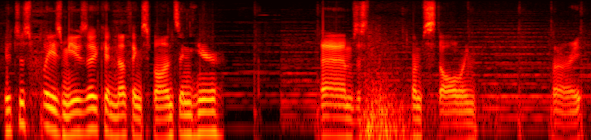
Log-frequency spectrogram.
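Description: A man's voice: mid-range voice, expressive, measured pace, a little mellow, soft background music. A man streaming a horror game with live casual commentary, scared, jumpy and swearing as he goes.

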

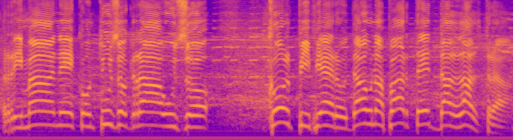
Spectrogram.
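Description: A man's voice: extremely high pitch, slow, music in the background. A man giving live football play-by-play in clipped phrases, calling out players' names. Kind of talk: live match commentary. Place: outdoor football stadium stand. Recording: noisy outdoor stadium TV broadcast.

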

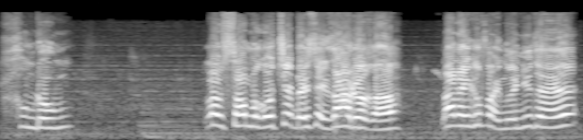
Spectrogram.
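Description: A man's voice: very high voice, fairly even intonation, quick pace, a bit bright, soft background music. A young actor playing a bewildered son who earnestly protests to his mother. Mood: protesting.

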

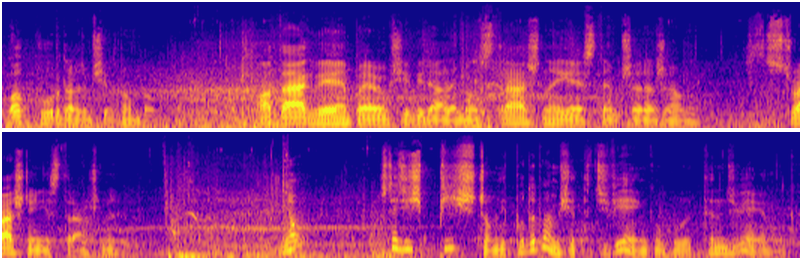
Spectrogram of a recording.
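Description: A man commentating his own gameplay in a joking, chatty way, his pitch swinging widely. He teases the enemies on screen as he goes. Clear noise sits under his voice. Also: big pitch swings, moderate pace. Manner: joking, talks to the enemies he fights. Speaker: gaming YouTuber. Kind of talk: Let's Play commentary.

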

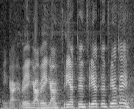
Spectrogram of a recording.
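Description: A young man with a Spain Spanish accent giving live gameplay commentary, talking to himself in quick repeated bursts and swearing and yelping whenever he is under attack. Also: a little high, faint music behind. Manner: excitable, swears and yelps when under attack. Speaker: gaming channel host.

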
